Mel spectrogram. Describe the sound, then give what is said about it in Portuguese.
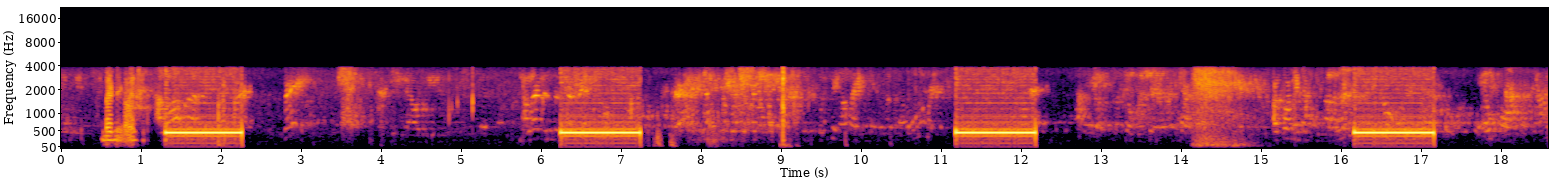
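Telephone ringback tone while placing a call: four steady, one-second tones at even intervals of about five seconds, with people talking in the gaps between them. “Olha, vou ligar de novo, tá? Não atendeu. Vou ligar.”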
